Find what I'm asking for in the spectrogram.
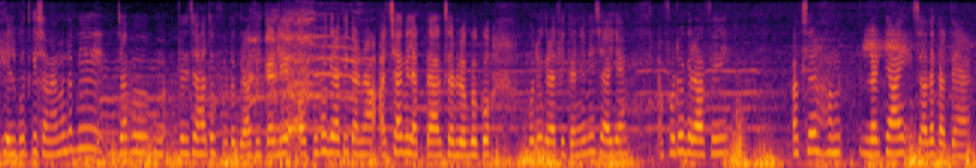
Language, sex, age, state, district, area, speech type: Urdu, female, 18-30, Bihar, Supaul, rural, spontaneous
